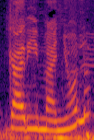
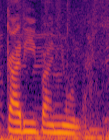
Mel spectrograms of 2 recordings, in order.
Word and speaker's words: Carimañola: también se pronuncia Carimañola o Caribañola. – Exactamente. – ¿Con M o con, B? Con M.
